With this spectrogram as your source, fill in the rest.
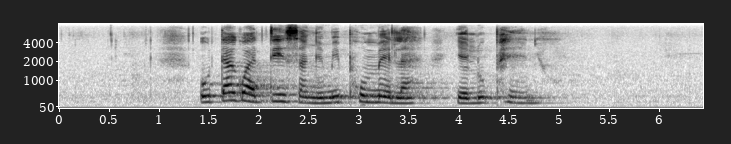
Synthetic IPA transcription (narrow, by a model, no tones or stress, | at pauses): utʼak̬watʼisaŋemipʰumɛlajelupʰɛːɲɔ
